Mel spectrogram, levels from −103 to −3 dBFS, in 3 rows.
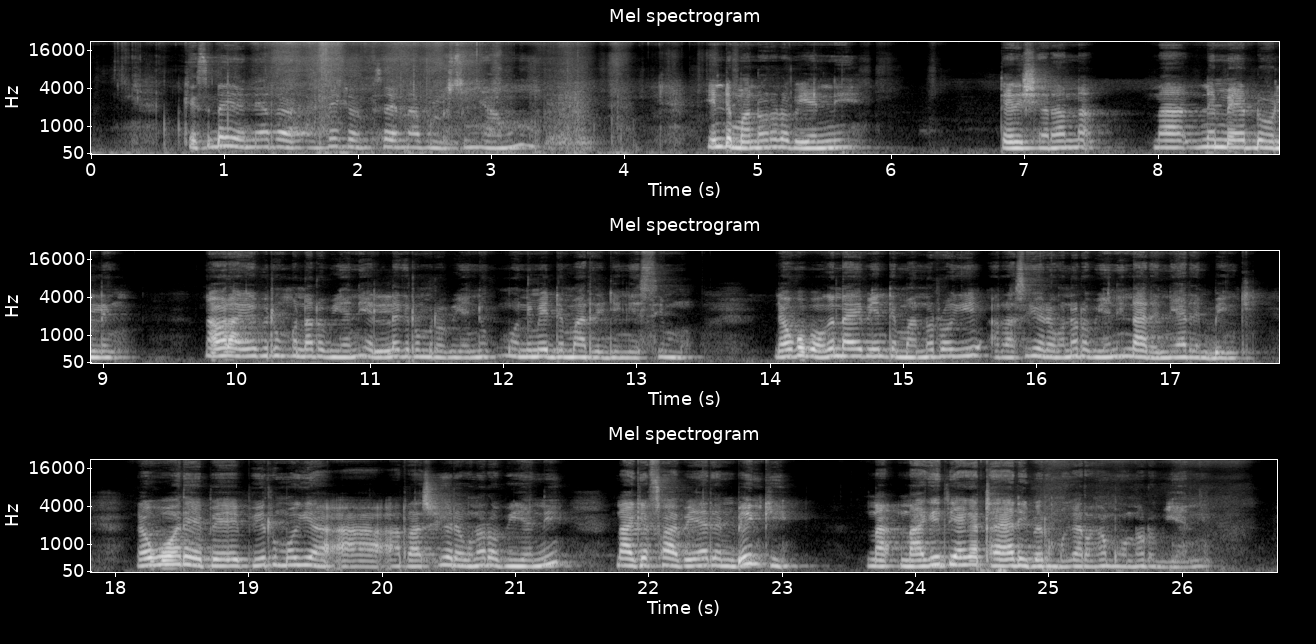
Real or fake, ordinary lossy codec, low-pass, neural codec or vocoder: real; none; none; none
